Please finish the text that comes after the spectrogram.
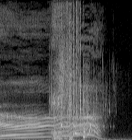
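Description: Cartoon robot's broken soda water sputters out in a short burst of bubbly, gurgling drips and splatters, ending in quiet, right after a tonal whine.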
